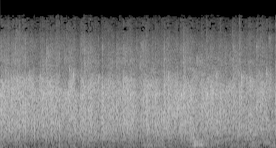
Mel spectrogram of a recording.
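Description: An audience applauds at a press presentation of a sports club in Gaeta, a steady, dense roar of many hands clapping together, loud and continuous throughout with no talk over it.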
